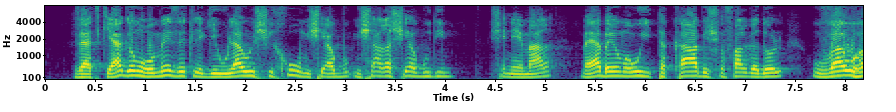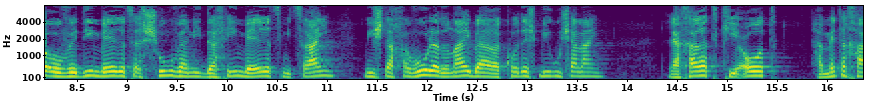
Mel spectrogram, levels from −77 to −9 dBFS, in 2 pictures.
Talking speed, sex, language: 110 wpm, male, Hebrew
